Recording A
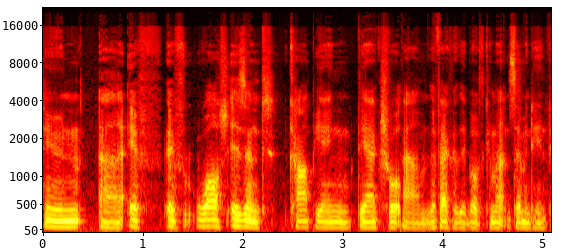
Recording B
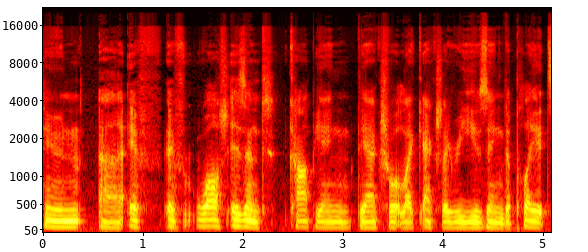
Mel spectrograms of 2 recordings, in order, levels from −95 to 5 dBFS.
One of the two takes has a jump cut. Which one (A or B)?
A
